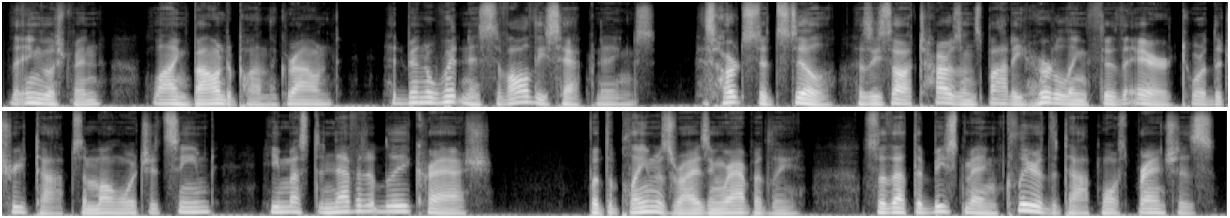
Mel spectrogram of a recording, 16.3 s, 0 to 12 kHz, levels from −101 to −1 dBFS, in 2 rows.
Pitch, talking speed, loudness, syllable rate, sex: 125 Hz, 205 wpm, -19 LUFS, 5.8 syllables/s, male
